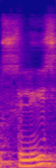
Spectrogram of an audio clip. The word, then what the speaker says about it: sluice: तो इस ऑप्शन के अनुसार कौन हो जाएगा, option number B, स्लूइस valve. यहाँ स्लाइस लिखा हुआ है, माजा वाला स्लाइस नहीं, स्लूइस वल्व होता है, SLUICE, ये हो गया स्लूइस वल्व का स्पेलिंग।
